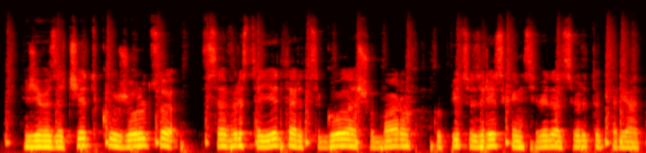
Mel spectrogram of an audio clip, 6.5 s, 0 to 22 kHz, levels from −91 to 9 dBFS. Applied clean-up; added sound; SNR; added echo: classical method log-MMSE.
